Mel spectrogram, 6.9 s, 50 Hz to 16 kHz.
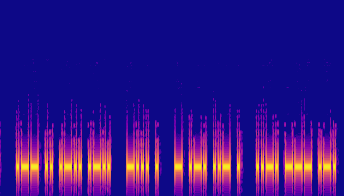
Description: Morse code, heard as a keyed tone, about 25 wpm, 600 Hz. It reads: WILL BE TRUE FOR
